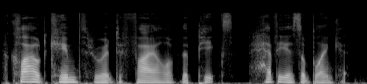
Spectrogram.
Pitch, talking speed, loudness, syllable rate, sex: 95 Hz, 210 wpm, -23 LUFS, 5.2 syllables/s, male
